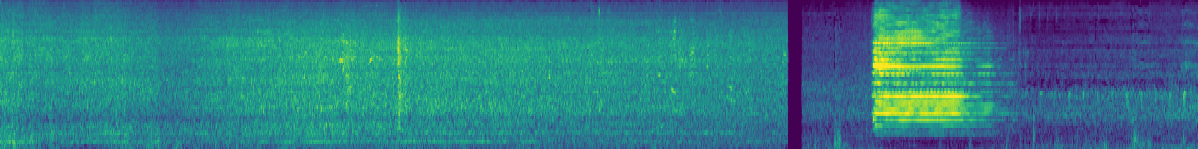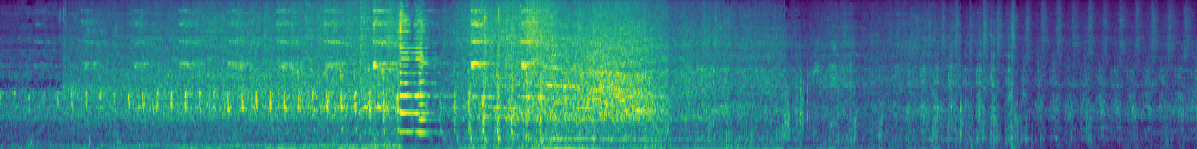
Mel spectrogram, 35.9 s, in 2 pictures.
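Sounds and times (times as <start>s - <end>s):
diesel locomotive passing: 0.0s - 35.9s
train wheels clickety-clack: 5.8s - 6.2s, 15.4s - 27.0s, 28.4s - 35.9s
train horn blast: 13.1s - 15.3s, 23.9s - 24.7s
locomotive bell ringing: 17.0s - 26.5s.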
